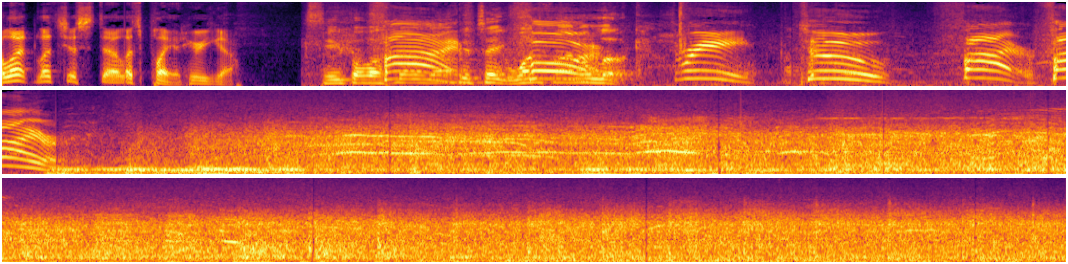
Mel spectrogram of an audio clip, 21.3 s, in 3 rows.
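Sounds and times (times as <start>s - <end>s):
speech: 0.0s - 7.8s
stadium demolition implosion rumbling collapse: 7.4s - 21.2s.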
